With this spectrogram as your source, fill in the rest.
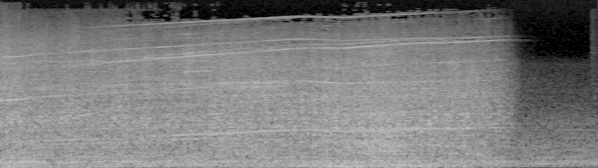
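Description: A spaceship's engines roar with a slowly rising whine.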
